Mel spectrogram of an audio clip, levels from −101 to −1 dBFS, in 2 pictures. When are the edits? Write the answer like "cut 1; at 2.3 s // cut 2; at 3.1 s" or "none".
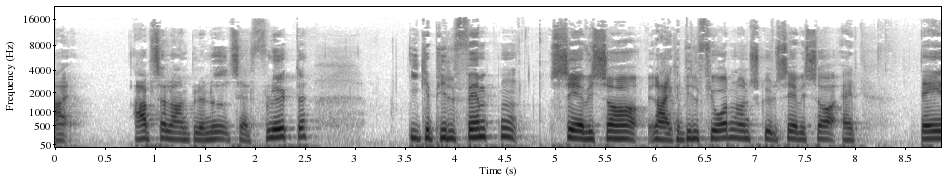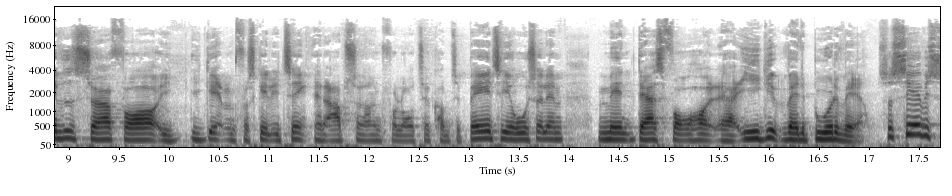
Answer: cut 1; at 5.9 s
